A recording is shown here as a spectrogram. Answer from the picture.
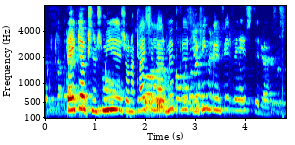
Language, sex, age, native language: Icelandic, male, 11, Icelandic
